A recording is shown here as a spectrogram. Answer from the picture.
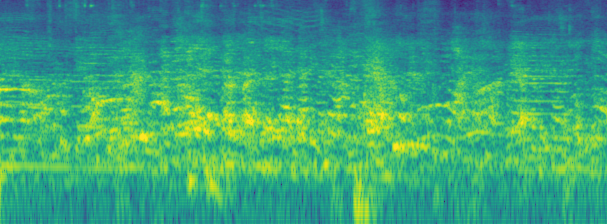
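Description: Indistinct chatter: several people talking at once, with no single clear voice.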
